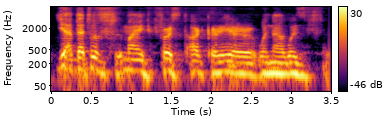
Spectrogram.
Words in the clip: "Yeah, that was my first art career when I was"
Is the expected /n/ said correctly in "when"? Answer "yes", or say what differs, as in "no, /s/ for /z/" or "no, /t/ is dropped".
yes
